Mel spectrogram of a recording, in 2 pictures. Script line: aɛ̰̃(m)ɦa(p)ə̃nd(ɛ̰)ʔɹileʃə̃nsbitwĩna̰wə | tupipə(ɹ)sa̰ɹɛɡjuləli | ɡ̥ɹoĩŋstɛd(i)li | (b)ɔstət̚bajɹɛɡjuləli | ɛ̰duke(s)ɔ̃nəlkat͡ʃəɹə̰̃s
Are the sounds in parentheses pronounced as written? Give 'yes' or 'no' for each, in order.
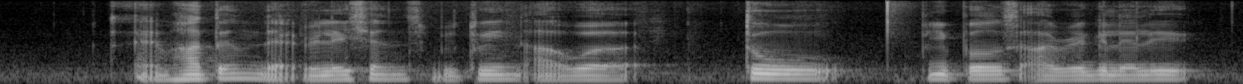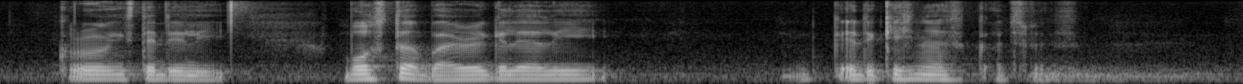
yes, no, yes, no, yes, yes, no

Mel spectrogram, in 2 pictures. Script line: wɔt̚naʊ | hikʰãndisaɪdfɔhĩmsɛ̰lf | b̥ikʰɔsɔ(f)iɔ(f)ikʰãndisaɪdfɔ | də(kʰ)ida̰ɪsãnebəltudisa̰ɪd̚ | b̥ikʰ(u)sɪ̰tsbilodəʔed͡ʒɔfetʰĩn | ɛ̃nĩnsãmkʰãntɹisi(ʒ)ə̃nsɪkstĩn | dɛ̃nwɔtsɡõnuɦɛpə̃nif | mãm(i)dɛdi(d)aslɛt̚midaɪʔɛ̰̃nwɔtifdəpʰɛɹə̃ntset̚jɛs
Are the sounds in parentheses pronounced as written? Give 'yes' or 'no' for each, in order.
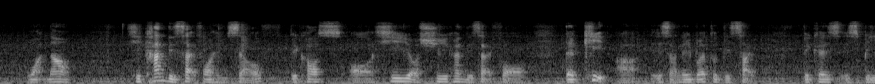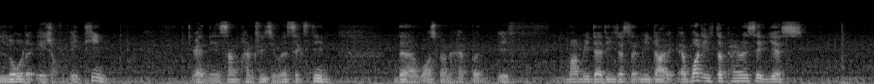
no, no, yes, no, no, yes, no

